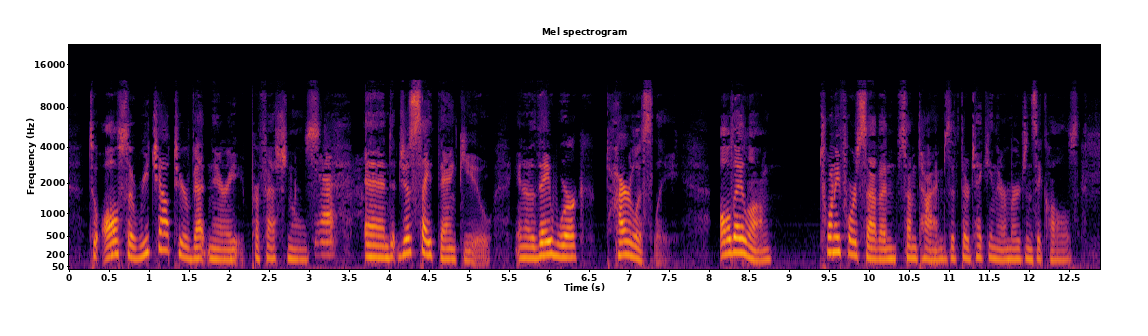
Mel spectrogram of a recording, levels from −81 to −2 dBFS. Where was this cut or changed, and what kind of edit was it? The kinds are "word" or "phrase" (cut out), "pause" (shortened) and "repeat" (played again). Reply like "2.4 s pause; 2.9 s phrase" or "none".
none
